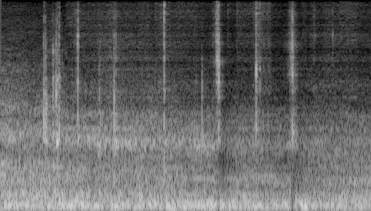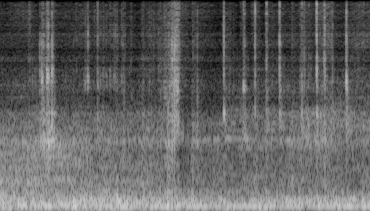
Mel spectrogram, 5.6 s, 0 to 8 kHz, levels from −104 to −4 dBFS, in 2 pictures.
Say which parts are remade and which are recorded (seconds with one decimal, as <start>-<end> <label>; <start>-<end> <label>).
0.0-0.5 recorded; 0.5-5.6 remade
